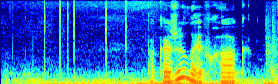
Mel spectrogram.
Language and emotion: Russian, neutral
